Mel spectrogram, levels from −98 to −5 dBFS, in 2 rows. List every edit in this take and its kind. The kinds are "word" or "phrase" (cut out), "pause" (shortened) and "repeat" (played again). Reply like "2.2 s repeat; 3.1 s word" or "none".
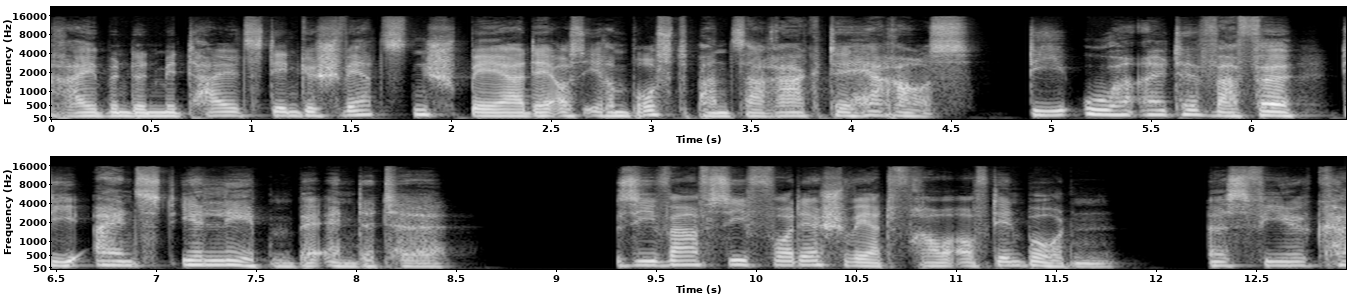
none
